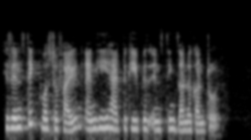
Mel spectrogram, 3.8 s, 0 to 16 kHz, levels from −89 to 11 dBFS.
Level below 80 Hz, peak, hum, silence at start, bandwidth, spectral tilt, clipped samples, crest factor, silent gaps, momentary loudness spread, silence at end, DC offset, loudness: -60 dBFS; -2 dBFS; none; 0.1 s; 7.4 kHz; -6 dB/octave; under 0.1%; 18 dB; none; 6 LU; 0.5 s; under 0.1%; -19 LUFS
